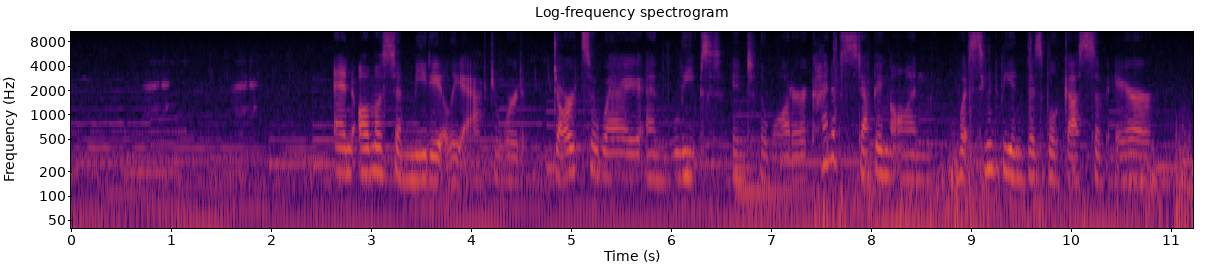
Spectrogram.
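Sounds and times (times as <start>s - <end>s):
frogs croaking near water and a rock: 0.0s - 3.2s
frog chirping calls: 0.1s - 2.3s
speech: 2.6s - 11.1s.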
